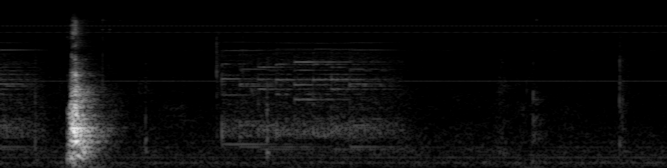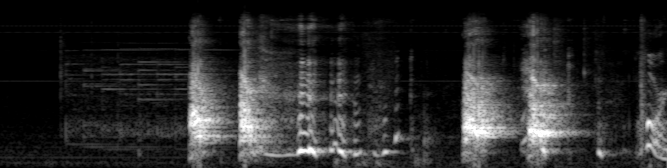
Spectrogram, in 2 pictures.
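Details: A female Boston Terrier, angry at a Sailor Moon crescent wand pointed at her, gives one sharp bark and then a rapid run of loud, rough barks.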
